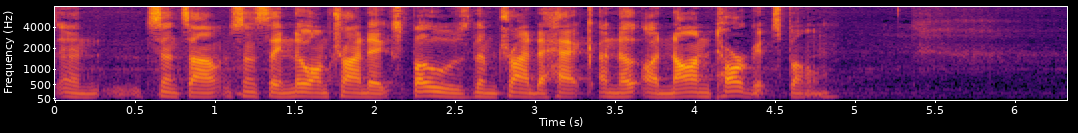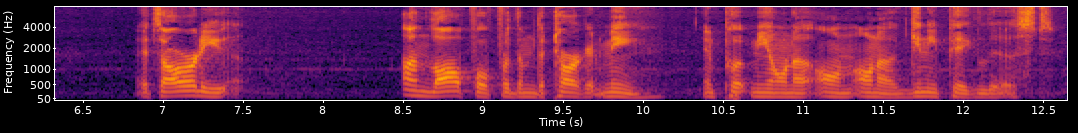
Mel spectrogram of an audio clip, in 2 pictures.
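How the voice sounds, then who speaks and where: A man talks in a rambling, personal way, like someone recording his own testimony. His pitch sits in the middle and barely moves. He is halting, often repeating and restarting his phrases. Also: fairly bright tone. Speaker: self-described evangelist recording a personal video. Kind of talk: rambling spoken testimony to camera or phone.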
